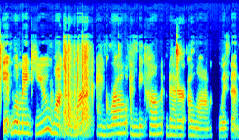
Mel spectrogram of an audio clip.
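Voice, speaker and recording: With a fairly high pitch, a woman talks at a fairly slow pace in an animated tone and lively intonation, the sound dry and close with no echo. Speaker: author and business coach. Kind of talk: motivational live video talk.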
